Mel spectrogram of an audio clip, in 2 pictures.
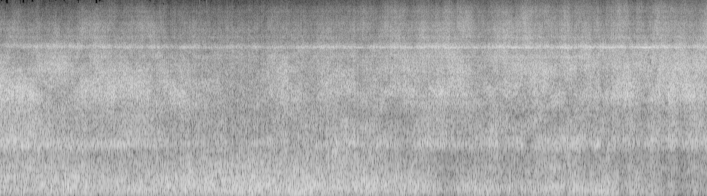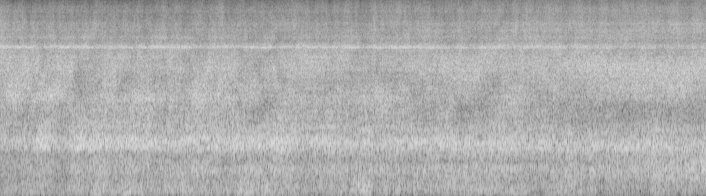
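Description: Fixed-wing aircraft engine running steadily at close range, a continuous rushing noise with a high, steady whine over it.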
